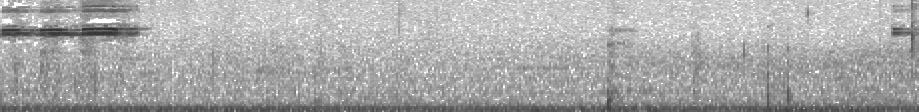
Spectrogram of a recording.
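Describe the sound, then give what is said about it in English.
A short, shrill whistle toot opens, followed by a steady low hum with faint clicks, then a brief weak whistle chirp right at the end. “He lost his whistle.”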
